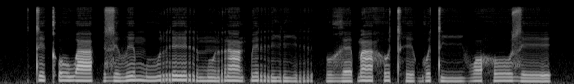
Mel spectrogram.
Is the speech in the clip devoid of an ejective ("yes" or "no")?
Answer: no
